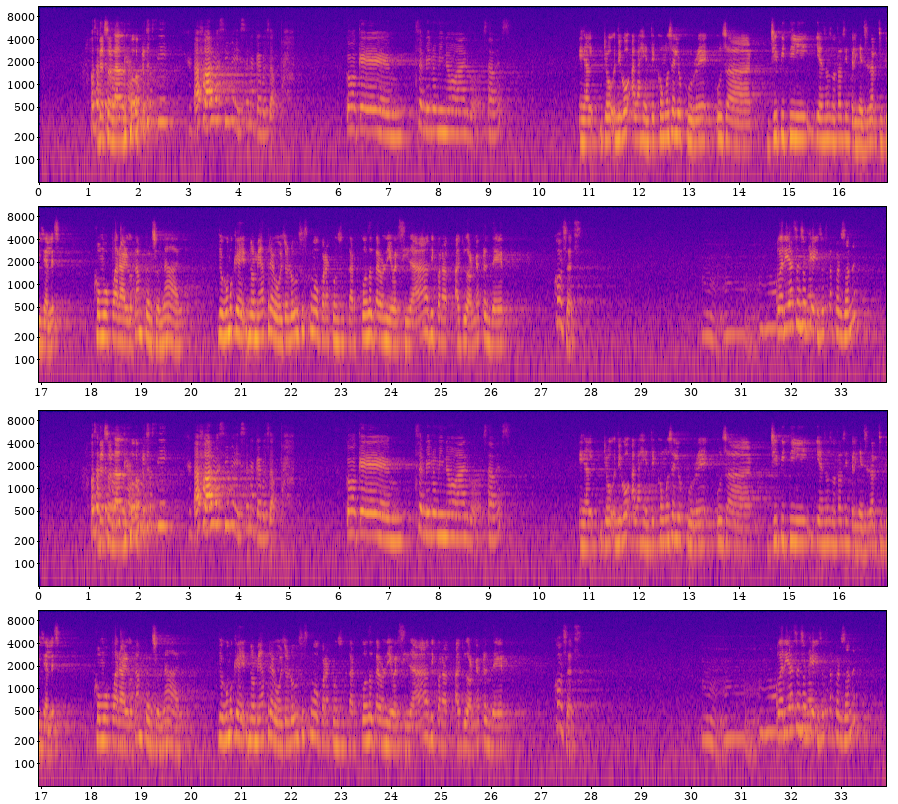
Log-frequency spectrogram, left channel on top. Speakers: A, on the right; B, on the left.
A: o sea,
B: desolador.
A: te juro que algo me hizo así, ajá, algo así me hizo en la cabeza, ¡pah! como que mm, se me iluminó algo, ¿sabes?
B: eh, al- yo digo a la gente cómo se le ocurre usar GPT y esas otras inteligencias artificiales como para algo tan personal. Yo como que no me atrevo, yo lo uso es como para consultar cosas de la universidad y para ayudarme a aprender cosas.
A: Mm, No,
B: ¿Tú harías
A: no,
B: eso
A: no,
B: que hizo
A: te-
B: esta persona?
